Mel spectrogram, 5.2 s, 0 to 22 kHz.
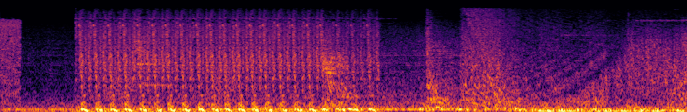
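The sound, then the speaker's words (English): Machine gun fire in a video game: a loud, rapid, continuous stream of shots with a brief dip near the middle, then sustained firing again. “Machine gun 90. Yeah, it moves around.”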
